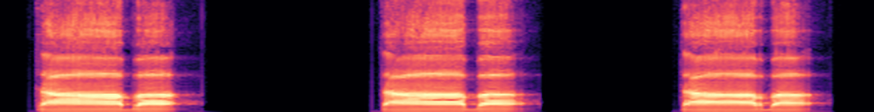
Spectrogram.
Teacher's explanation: تا کی ادائیگی میں زبان کی نوک کو سامنے والے اوپر کے 2 دانتوں کی جڑ سے لگا کر باریک آواز میں پڑھیں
